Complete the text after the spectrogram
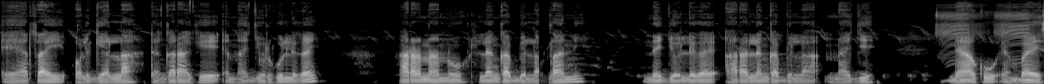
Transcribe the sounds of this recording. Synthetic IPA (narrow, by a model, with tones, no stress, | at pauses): ɛ˨ta˦jɔ˨lɡɛ˨la˦tɛ˨ŋɡa˦ɾa˨kɪ̰˦na˨ɟo˨lku˦lɪ˨ka˦j | a˨ɾʔa˦na˨nu˦lɛ˦ŋɡa˨bɪ˨la˨la˦ni˦ | nɛ˦ɟo˨lːɪ˦ka˦ja˨ɾʔa˦lɛ˦ŋɡa˨bɪ˨la˨na˨ɟe˦ | nɛ˦a˦ku˦ʔɛ˨mba˦ɛ˨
